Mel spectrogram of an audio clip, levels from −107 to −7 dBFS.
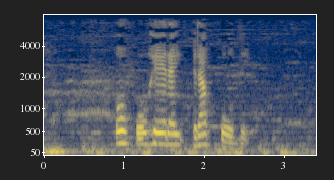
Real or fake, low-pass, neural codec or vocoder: real; 7.2 kHz; none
